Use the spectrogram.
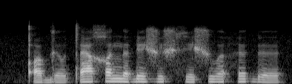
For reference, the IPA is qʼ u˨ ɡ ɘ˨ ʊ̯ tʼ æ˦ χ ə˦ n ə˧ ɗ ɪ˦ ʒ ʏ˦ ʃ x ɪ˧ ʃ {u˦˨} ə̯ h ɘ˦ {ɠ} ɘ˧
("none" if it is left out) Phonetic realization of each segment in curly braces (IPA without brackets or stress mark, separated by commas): u˧, ɠ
